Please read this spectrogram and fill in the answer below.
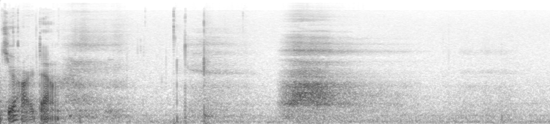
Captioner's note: exhaling and inhaling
